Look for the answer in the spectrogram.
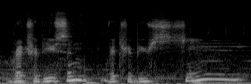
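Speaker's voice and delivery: ordinary talk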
